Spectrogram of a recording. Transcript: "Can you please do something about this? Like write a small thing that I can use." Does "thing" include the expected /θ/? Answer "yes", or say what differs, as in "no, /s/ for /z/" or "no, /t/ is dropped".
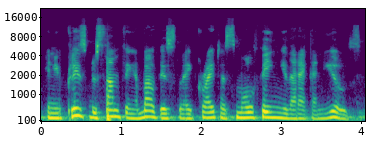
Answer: yes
